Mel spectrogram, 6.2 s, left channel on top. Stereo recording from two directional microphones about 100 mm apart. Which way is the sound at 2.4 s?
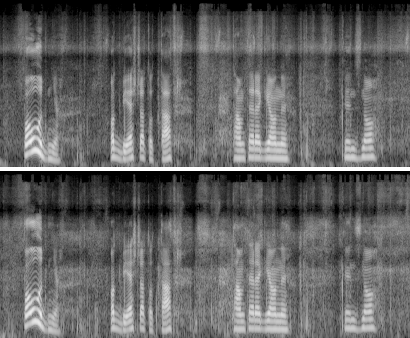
50° left (ahead or behind).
